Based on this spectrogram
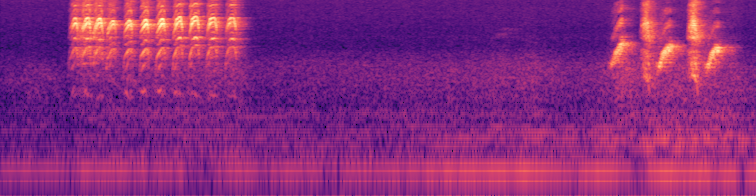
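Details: Recently caught greater green leafbird said to copy ten other bird species; a rapid high rattling trill lasting over a second, silence, then four quick rising chirps in a jerky series, with a low steady hum underneath.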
